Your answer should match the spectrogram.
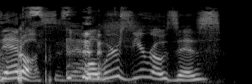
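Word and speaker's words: ZEROSE: Because I think the way to pronounce it is like zeros, like roses, like the flower roses.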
